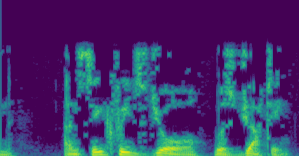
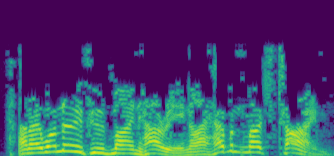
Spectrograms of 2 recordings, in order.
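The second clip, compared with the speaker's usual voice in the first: higher brisk voice for Siegfried; Siegfried's voice, higher and brisk; 13 semitones higher than usual. A narrator's reading. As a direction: voice the brisk senior vet. Siegfried's voice held in reading.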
